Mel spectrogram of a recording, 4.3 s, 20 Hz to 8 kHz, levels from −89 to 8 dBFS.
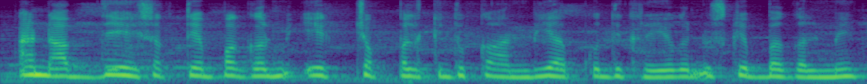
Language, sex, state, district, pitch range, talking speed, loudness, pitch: Hindi, female, Bihar, Sitamarhi, 210-235 Hz, 265 wpm, -21 LUFS, 220 Hz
